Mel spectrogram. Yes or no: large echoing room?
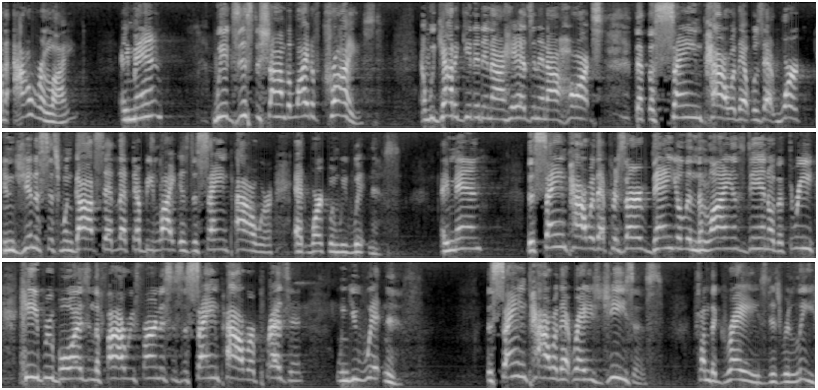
yes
